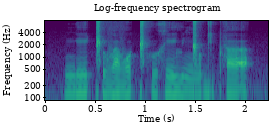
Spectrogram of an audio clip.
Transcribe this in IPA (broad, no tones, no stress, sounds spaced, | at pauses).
ŋ eː ǁ ʊ v a v ɔ ǁʰ ʊː x eː lʲ o ŋ͡ǁ o ɡ i pʰ a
